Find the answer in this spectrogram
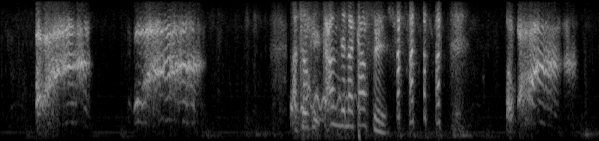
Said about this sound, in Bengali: তোমার বাচ্চার কান্না শুনবা?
